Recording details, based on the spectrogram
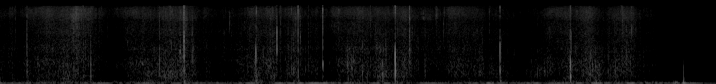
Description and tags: The sound of me walking on leaves in the forest. It's a pleasant feeling, even though the leaves had fallen too early due to the heat this summer.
